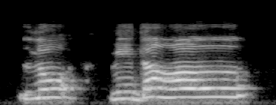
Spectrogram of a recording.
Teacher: You will feel the vibration in the nasal passage because the anuswara is followed by the la in the next word, lokan. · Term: nasal la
